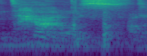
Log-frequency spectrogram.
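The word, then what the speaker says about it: ταῖς: do you pronounce that tight ties ties kind of like high right but we gotta tell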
